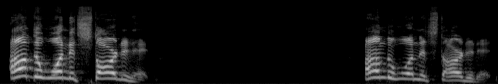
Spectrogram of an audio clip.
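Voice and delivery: high, loud indignant rant; outraged. Real, not acted. Host ranting at a co-host who copied his pick, loud and indignant. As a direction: loudly claim credit, wound up.

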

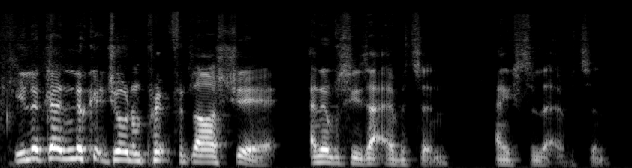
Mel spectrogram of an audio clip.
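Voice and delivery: normal talking voice

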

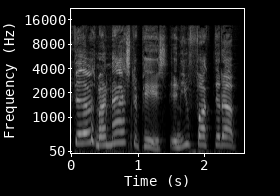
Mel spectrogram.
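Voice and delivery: hammed-up villain fury; pissed villain. Villain scolding the kid over his ruined masterpiece, mock furious. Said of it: "Psycho Gorman's pissed".

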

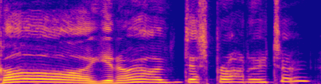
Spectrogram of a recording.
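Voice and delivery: high, breathy-free squeaky fan voice; imitating a fan. Fan showing her Desperado bear, in a high mock fan voice. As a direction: chirp it like an excited young fan.

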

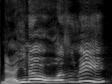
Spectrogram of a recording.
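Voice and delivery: squeaky mock voice of the actor. Actor mocked by the podcaster, high voice. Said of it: "even he was like".

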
